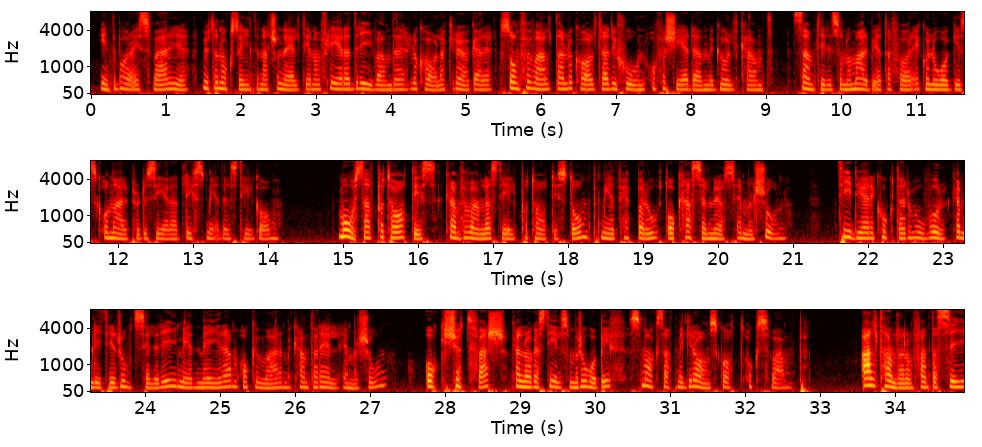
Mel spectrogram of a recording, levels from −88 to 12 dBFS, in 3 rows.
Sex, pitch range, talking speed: female, 175-205 Hz, 115 wpm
